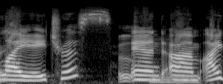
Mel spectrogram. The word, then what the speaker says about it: Liatris: How do you say L-I-A-T-R-I-S? – Liatris.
